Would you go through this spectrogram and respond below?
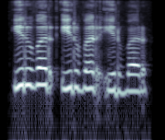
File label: Tamil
